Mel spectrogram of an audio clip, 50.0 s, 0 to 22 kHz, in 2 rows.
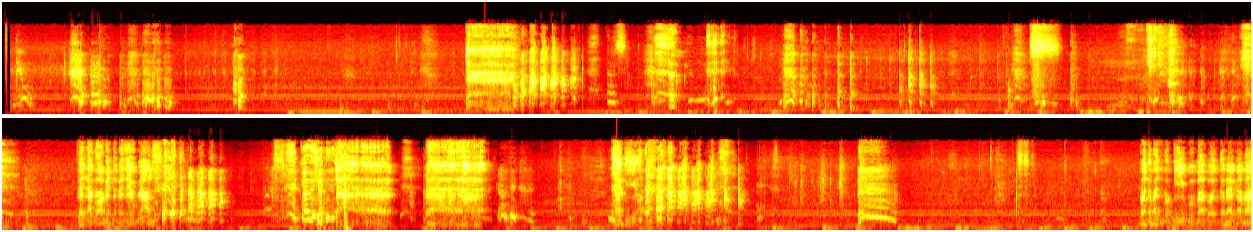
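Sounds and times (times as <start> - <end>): person laughing: 1.3 - 5.8, 9.9 - 14.8, 15.5 - 19.2, 19.9 - 21.6, 22.4 - 25.4, 27.9 - 29.6, 30.2 - 32.0, 34.8 - 40.6, 42.0 - 43.0
voices and chuckling: 1.3 - 5.8
girl belching: 9.3 - 10.4, 13.4 - 13.7, 31.6 - 34.8, 37.1 - 37.8, 47.8 - 49.9.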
